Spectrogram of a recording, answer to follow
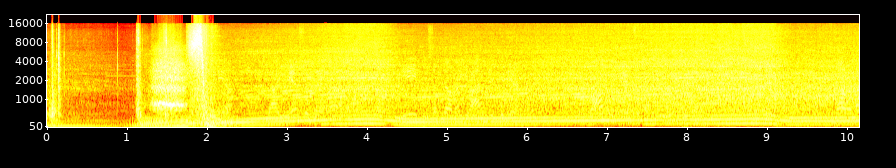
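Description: A Tata police jeep's engine pulls away and accelerates, its pitch climbing steadily. The pitch drops sharply at two upshifts, about four seconds in and again near the end. A knock at the very start and a loud burst of noise about a second in come just before the engine note settles.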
